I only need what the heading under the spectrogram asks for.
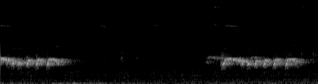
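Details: Zebra dove morning song used to make other doves reply: two bubbling, rapidly pulsed coo phrases, each under a second long, separated by a quiet gap of over a second.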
